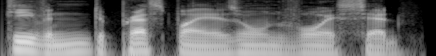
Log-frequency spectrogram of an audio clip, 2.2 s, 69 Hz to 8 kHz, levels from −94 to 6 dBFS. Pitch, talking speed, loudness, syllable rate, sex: 90 Hz, 190 wpm, -19 LUFS, 5.6 syllables/s, male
